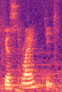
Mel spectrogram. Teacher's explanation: Khi mà các bạn phát âm các thuật ngữ kết thúc bằng -itis, các bạn hãy nhấn trọng âm vào -itis, gastritis. Đây là một thuật ngữ mà trọng âm của nó sẽ rơi vào âm tiết đầu tiên của hậu tố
